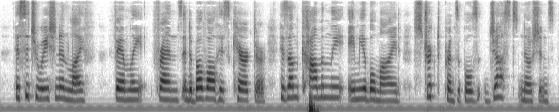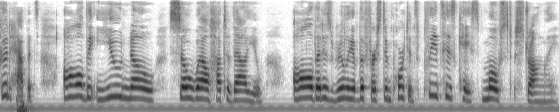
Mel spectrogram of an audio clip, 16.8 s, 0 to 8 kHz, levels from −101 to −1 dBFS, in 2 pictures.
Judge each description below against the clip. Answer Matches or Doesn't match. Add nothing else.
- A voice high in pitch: Matches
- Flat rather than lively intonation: Doesn't match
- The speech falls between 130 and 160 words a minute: Matches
